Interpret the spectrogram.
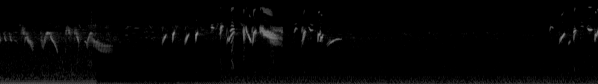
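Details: A European goldfinch in flowering fields with weeds gives a melodious, liquid, high-pitched twittering song in quick bursts of tinkling, slurred notes, with pauses between phrases and faint background hiss.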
